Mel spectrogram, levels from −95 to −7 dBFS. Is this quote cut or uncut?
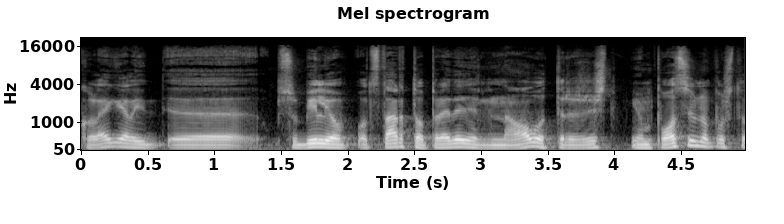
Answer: cut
